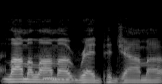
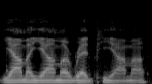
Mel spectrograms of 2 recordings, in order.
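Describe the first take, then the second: First: The word llama begins with an L sound. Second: The word llama begins with a Y sound. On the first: "is it llama" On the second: "or yama"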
